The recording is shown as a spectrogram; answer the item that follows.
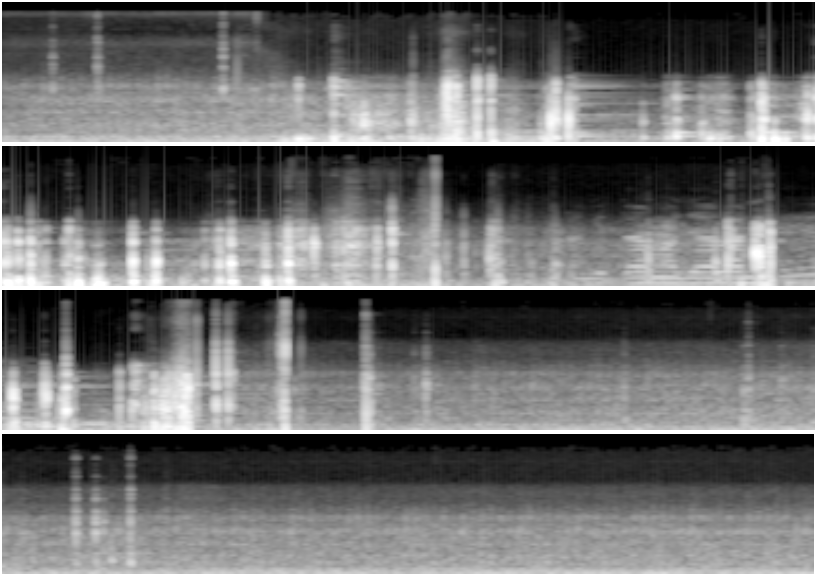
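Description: Hino truck's diesel engine idling with a steady low drone. From about two to ten seconds in, loud irregular clicks and knocks and indistinct voices sound over it.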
